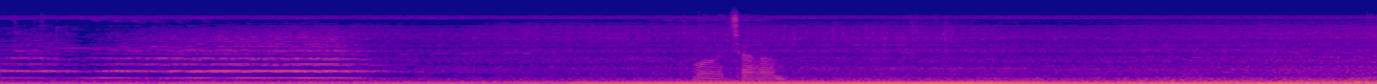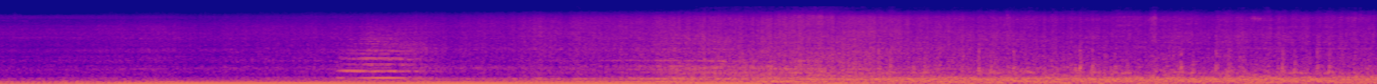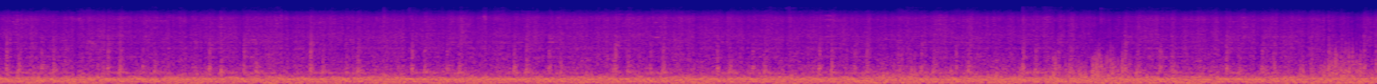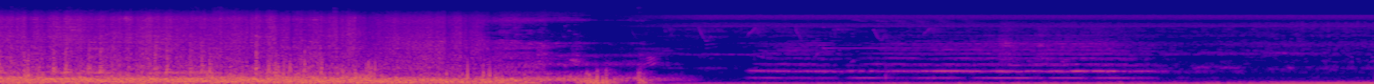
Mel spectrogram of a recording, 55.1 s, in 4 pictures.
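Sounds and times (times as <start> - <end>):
locomotive horn blast: 0.0 - 4.0, 17.0 - 18.4, 20.0 - 22.7, 48.8 - 53.1
wagons rumbling on rails: 0.0 - 51.4
locomotive engine humming: 0.0 - 53.1.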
